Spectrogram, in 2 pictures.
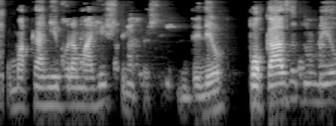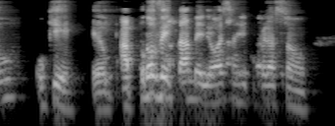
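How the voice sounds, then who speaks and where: With a northern Brazilian accent, a man of fairly high pitch talks at a moderate pace with lively intonation. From Brazil, Amapá (Santana). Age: 30s. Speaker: bodybuilder and coach. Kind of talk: casual chat.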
